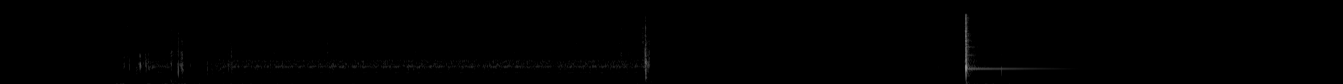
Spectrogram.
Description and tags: Cassette Tape Rewind
Sound of the Rewind tape
Rewind, player, Tape, Cassette, Button, foley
